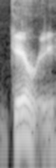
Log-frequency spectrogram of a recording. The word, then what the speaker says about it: Gerry: In fact, it's named after like an early Massachusetts governor named Elbridge Gerry, hard G.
